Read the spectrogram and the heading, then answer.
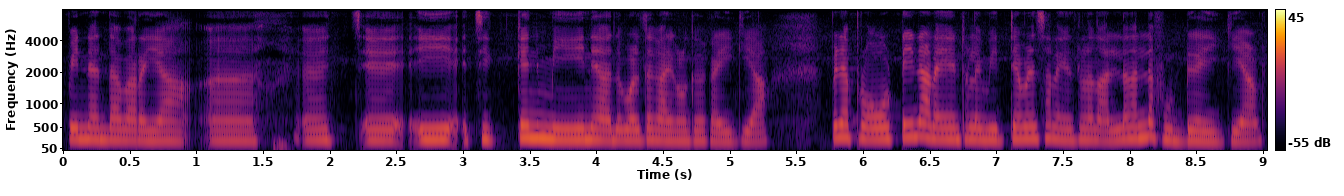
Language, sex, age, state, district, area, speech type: Malayalam, female, 45-60, Kerala, Wayanad, rural, spontaneous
